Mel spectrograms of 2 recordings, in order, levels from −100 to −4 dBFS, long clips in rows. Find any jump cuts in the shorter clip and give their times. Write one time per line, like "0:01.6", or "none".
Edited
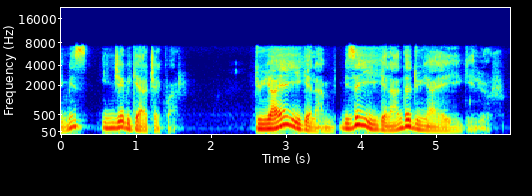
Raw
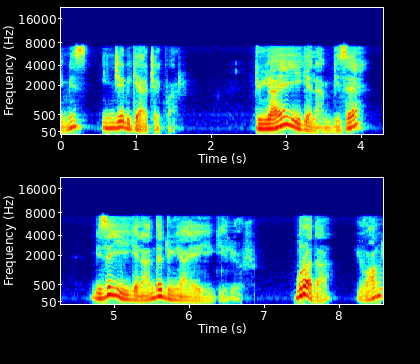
0:03.6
